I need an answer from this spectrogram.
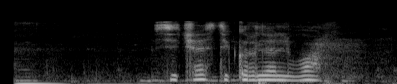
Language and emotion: Russian, sad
